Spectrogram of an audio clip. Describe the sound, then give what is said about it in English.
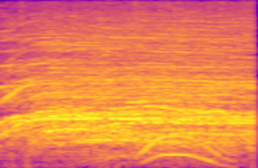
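A crowd cheers loudly and continuously, a dense wash of voices with a few rising and falling whoops and shouts standing out above the roar, a big cheer for anyone not from Dublin. “Can we have a big cheer for anyone not from Dublin?”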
